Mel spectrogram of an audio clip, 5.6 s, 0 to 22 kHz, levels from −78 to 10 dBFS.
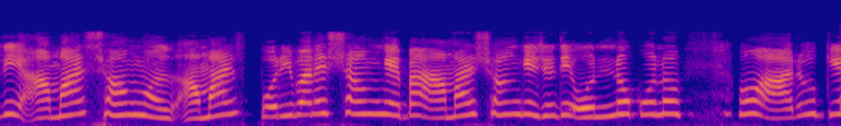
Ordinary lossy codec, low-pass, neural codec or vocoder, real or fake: none; none; codec, 16 kHz, 2 kbps, X-Codec, WavLM features, trained on Multilingual LibriSpeech; fake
